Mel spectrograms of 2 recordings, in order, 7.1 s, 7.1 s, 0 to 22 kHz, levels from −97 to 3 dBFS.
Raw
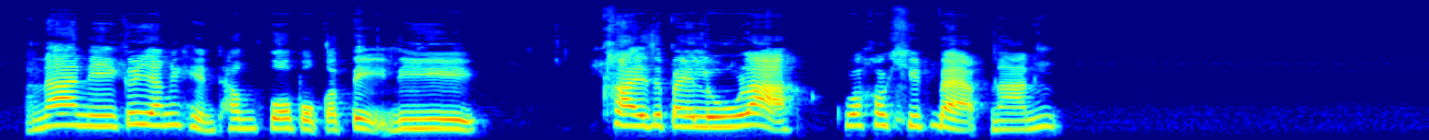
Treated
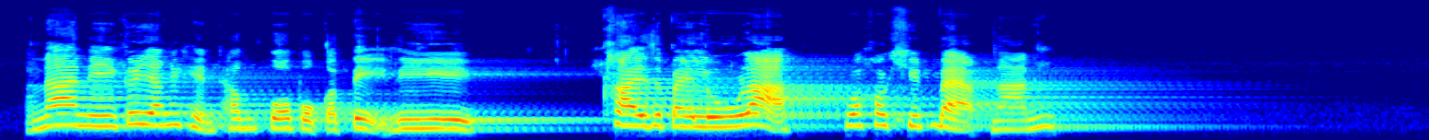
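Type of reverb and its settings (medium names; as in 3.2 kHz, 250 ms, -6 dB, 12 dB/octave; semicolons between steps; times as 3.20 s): spring tank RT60 2 s, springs 44 ms, chirp 70 ms, DRR 15.5 dB; trim +2 dB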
